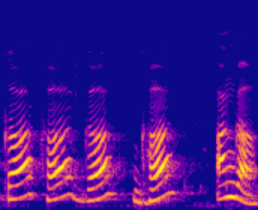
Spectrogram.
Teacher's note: जो क वर्ग का उच्चारण स्थान होता है वह कंठ होता है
